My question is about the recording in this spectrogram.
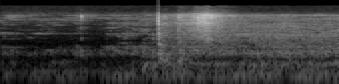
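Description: Passing road traffic outside. Its noise comes in sharply about a second in and carries on steadily.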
